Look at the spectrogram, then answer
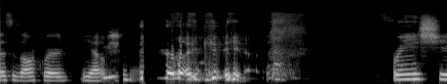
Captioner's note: laughing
